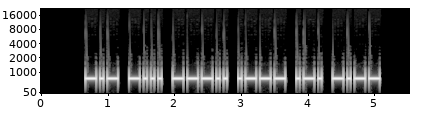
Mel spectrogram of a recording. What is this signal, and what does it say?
Morse code, heard as a keyed tone, about 22 wpm, 700 Hz. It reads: KB8JRY
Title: USA Call Signs - 6 Characters - Repeated 2x - 22wpm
